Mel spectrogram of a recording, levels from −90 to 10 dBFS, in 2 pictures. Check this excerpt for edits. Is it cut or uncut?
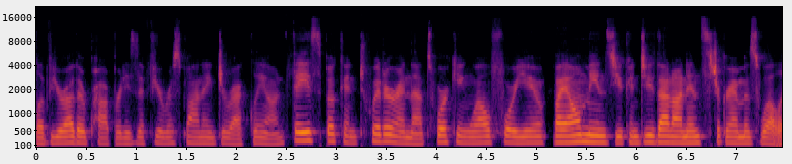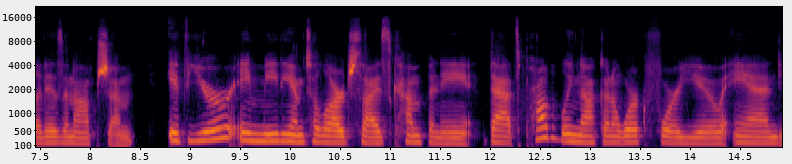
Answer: cut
